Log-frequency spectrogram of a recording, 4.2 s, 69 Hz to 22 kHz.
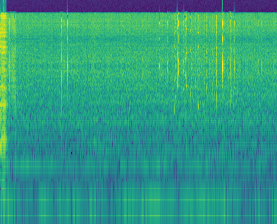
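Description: Coolant and trapped air spitting and trickling from a loosened bleed screw on a BMW M30 straight-six's thermostat housing, with a few faint clicks, over a steady low hum. It is the sound of air trapped in the cooling system being bled out.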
